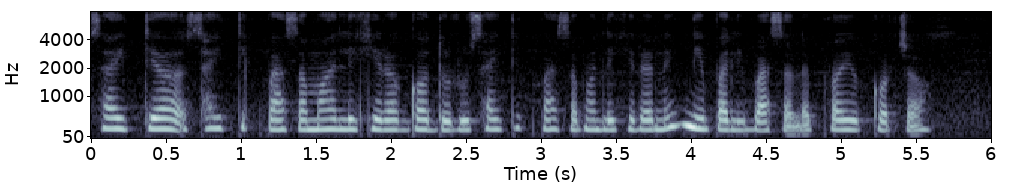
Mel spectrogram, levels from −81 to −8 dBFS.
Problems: constant background noise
